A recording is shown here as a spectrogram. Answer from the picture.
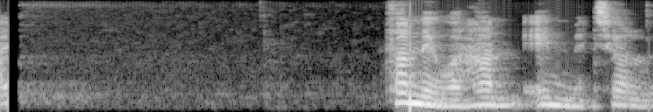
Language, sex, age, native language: Icelandic, female, 40-49, Icelandic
